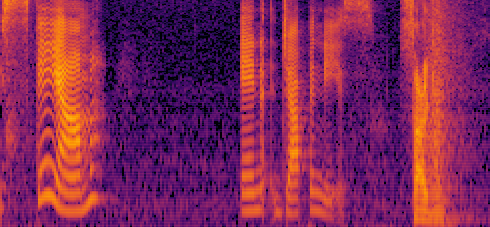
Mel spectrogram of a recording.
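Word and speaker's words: 詐欺: say scam in japanese sagi oh that's easy saggy yeah that's how you remember sagi it's just with him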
